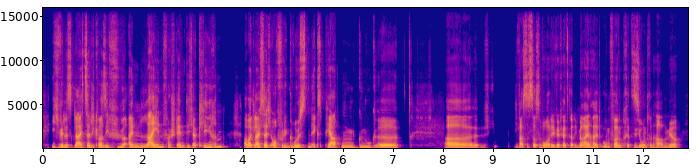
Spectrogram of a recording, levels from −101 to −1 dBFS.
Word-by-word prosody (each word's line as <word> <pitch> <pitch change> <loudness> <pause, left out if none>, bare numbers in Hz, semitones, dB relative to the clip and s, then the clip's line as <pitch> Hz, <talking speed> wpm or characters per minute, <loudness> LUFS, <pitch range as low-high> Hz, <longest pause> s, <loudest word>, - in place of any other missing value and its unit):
Ich 160 - -6
will 200 +5 +5
es 225 - -2
gleichzeitig 190 +3 +2
quasi 170 -2 +1
für 195 +9 -2
einen 155 -4 +1
Laien 165 +12 +4
verständlich 180 -3 -4
erklären, 255 - -1 0.3
aber 165 -1 +4
gleichzeitig 195 +5 +5
auch 185 0 +1
für 200 - -4
den 185 - -1
größten 205 +7 +1
Experten 190 -3 -1
genug, 165 +5 -5
äh, 150 -3 +3 1.0
äh 135 -1 +1 0.8
was 135 -1 -2
ist - - -5
das 140 - -1
Wort? 130 0 +1
Äh, 135 - +1
mir 140 -1 +3
fällt 140 -1 -2
gerade 160 - -2
nicht 130 - -10
mehr 140 -1 -1
ein 135 -1 +3
halt 130 -1 0
Umfang, 145 -5 0
Präzision 145 0 -3
drin 140 -2 -7
haben, 125 -1 -4
ja. 125 -1 -3
160 Hz, 170 wpm, -24 LUFS, 140-190 Hz, 1.0 s, will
